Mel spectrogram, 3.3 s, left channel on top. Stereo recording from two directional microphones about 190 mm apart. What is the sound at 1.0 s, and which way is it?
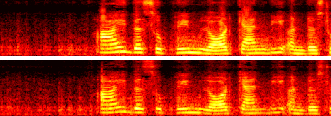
A woman's voice, 45° left (ahead or behind).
